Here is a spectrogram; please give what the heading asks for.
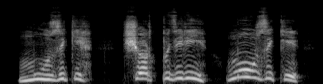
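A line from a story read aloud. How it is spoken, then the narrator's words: Mother yelling. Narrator (Russian): завопила мама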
